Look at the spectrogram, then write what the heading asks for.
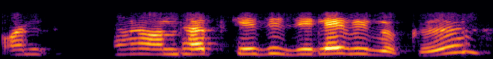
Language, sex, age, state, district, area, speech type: Kannada, female, 60+, Karnataka, Gadag, urban, conversation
